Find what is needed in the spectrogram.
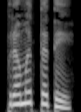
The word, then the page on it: ಪ್ರಮೋದೂತ: pramōdūta; Kannada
